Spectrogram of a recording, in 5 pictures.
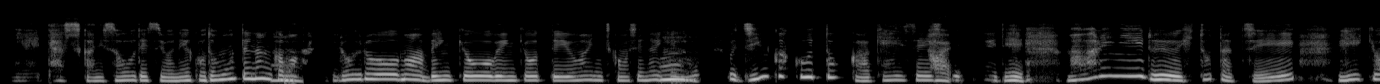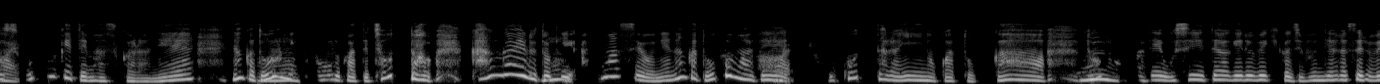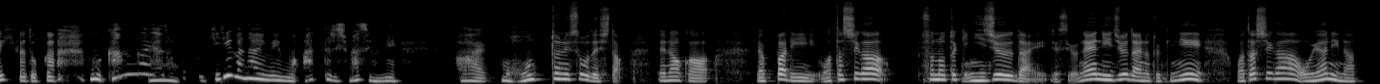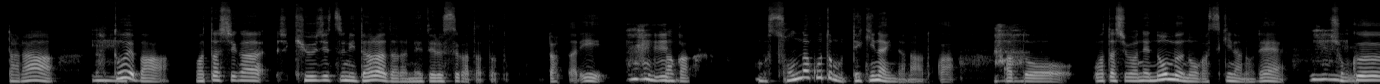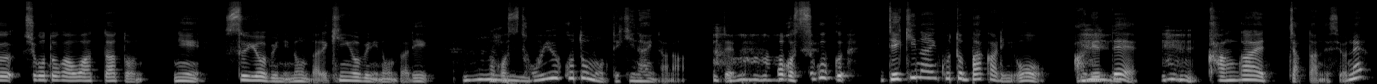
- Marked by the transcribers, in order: tapping; laughing while speaking: "ええ ええ"; laughing while speaking: "ああ"
- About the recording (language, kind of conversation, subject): Japanese, podcast, 子どもを持つか迷ったとき、どう考えた？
